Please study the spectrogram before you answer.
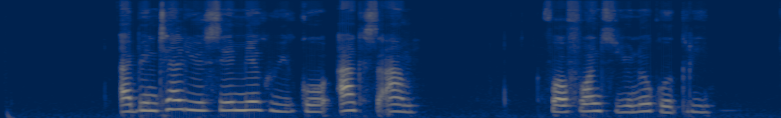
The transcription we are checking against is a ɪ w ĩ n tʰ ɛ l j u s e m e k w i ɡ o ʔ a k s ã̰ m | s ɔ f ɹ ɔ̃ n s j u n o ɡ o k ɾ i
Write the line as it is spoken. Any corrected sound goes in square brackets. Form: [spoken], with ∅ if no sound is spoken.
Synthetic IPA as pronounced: a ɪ [b] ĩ n tʰ ɛ l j u s e m e k w i ɡ o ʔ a k s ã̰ m | [f] ɔ f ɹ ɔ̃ n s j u n o ɡ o [ɡ] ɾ i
